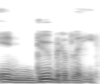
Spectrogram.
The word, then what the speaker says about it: indubitably: Again, we don't say indubitably, it's indubitably. Use the long oo sound like moon and soon.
